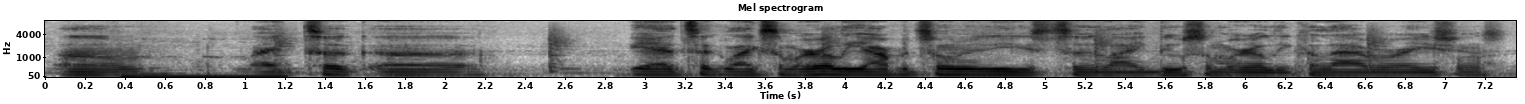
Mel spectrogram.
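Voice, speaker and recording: Flat, low-voiced male rapper. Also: unhurried. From Detroit. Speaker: rapper guest.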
